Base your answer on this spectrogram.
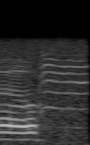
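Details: Pet cat calling its owner from the other side of a bedroom door in the middle of the night: one short, loud, tonal meow that drops off abruptly, followed by a fainter, higher trailing note.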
